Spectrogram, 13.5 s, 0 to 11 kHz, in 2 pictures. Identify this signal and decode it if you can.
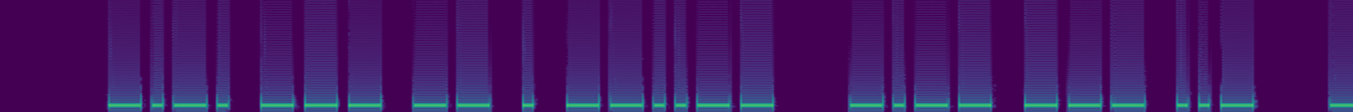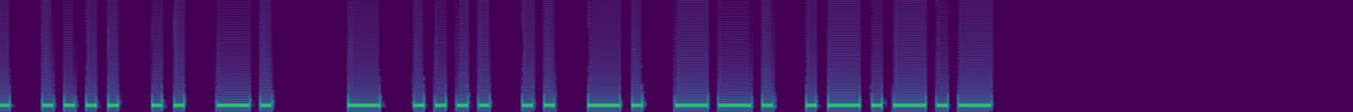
Morse code, heard as a keyed tone, about 22 wpm, 700 Hz. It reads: COME, YOU THIN THING.
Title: Sentences from Top 1200 Words 22wpm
